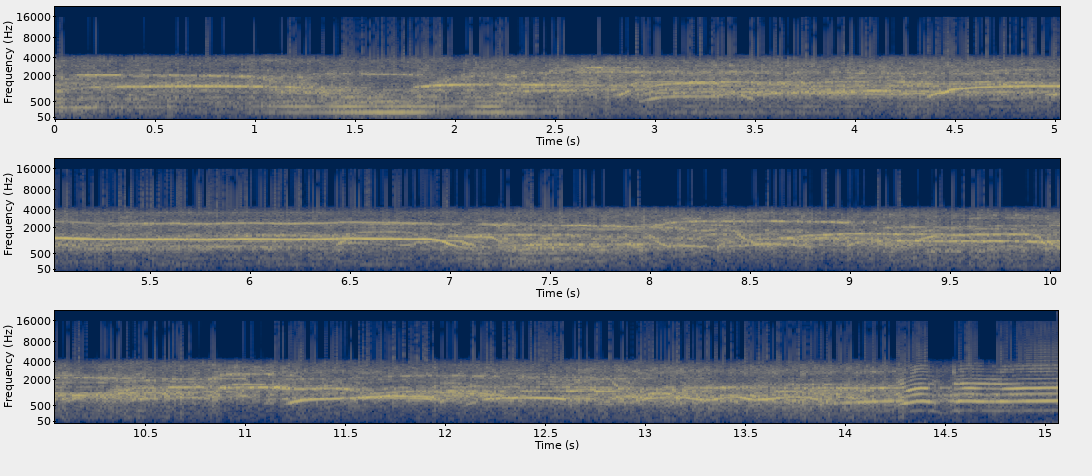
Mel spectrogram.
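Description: A crowd cheering, shouting and whooping in a large hall, many high voices overlapping, some shouts held long. Low music fades out in the first few seconds.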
